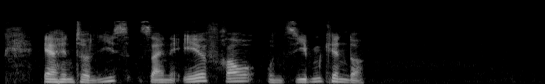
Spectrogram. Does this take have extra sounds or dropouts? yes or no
no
